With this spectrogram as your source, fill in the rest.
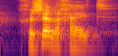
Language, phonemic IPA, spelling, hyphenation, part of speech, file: Dutch, /ɣəˈzɛ.ləxˌɦɛi̯t/, gezelligheid, ge‧zel‧lig‧heid, noun, Nl-gezelligheid.ogg
- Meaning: 1. the state or fact of being cozy; Gemütlichkeit, coziness 2. conviviality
